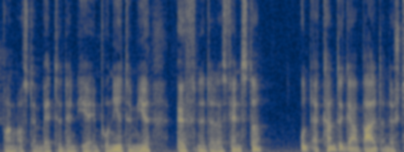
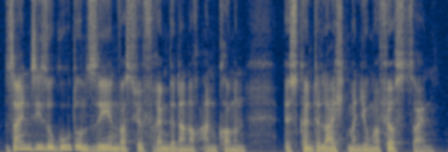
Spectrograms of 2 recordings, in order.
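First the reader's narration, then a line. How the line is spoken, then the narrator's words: Secretary calling out. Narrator (German): rief der Sekretär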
